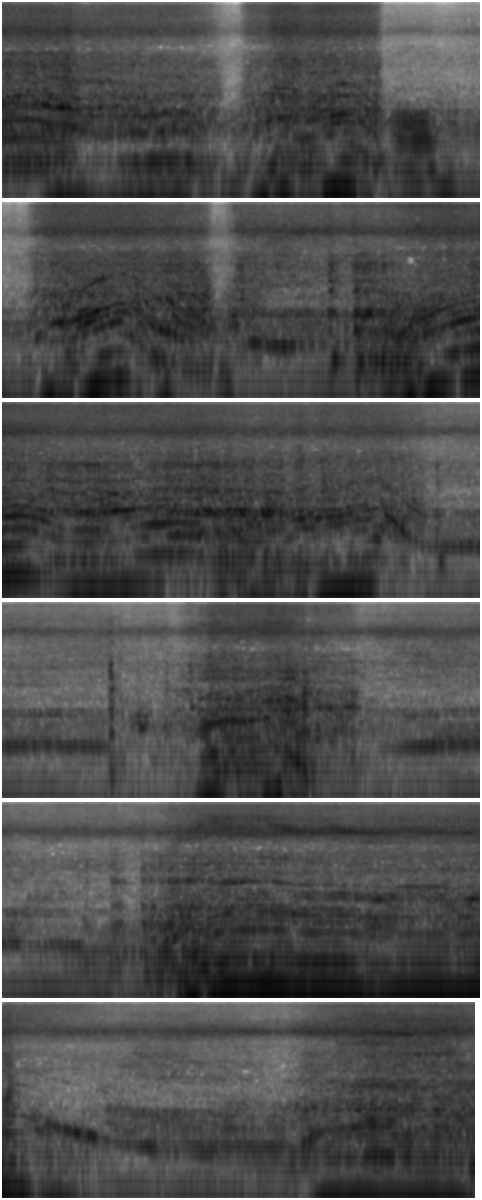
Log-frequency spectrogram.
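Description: Two-stroke petrol chainsaw cutting through wooden crate boards. It revs up to full speed for cuts of a few seconds and drops back to a low idle in between, over and over, with rising and falling whines as it speeds up and slows down.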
